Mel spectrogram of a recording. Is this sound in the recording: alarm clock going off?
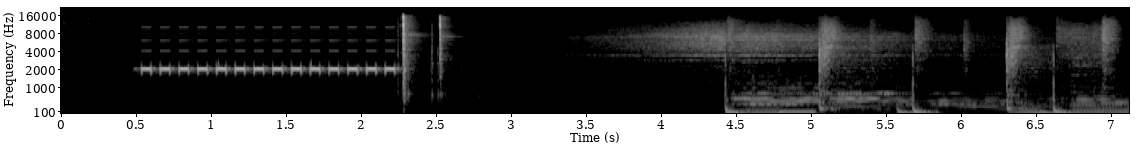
yes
